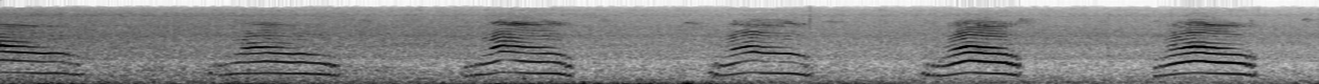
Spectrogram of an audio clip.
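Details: Calico cat, a stray, meowing as someone tries to leave: six drawn-out, arching meows roughly every one and a half seconds, each rising then falling, over a soft steady background hiss.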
